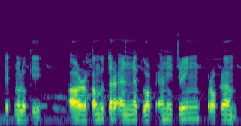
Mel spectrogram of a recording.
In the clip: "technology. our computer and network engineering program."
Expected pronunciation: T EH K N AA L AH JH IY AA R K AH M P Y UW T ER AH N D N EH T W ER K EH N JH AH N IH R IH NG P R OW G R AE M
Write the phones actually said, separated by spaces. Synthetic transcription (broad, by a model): T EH K N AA L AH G IY AA R K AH M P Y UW T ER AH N N EH T W ER K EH N AH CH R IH NG P R OW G R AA M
